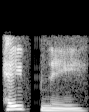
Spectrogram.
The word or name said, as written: halfpenny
